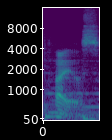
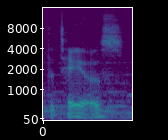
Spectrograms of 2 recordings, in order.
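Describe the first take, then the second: First: The first syllable sounds like 'Thai'. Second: The first syllable does not sound like 'Thai'. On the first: The speaker calls it right. "like Thai food" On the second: The speaker calls it wrong. "I hope I'm saying that right"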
